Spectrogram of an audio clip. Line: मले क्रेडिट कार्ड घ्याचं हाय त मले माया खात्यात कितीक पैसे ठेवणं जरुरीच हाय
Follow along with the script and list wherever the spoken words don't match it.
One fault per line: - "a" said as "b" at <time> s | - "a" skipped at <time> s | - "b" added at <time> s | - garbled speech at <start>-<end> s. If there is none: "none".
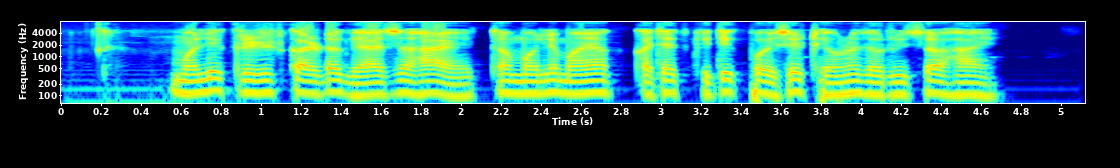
none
